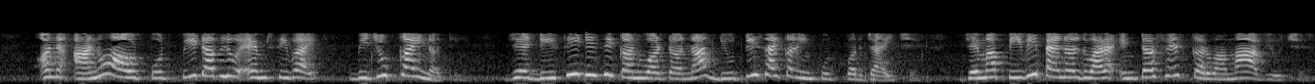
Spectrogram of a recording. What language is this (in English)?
Gujarati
